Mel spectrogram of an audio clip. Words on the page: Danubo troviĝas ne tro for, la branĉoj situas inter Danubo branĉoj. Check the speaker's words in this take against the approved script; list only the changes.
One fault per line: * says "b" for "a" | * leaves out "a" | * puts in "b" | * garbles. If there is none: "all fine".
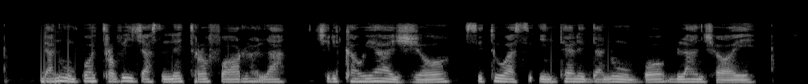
* says "ĉirkaŭaĵo" for "branĉoj"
